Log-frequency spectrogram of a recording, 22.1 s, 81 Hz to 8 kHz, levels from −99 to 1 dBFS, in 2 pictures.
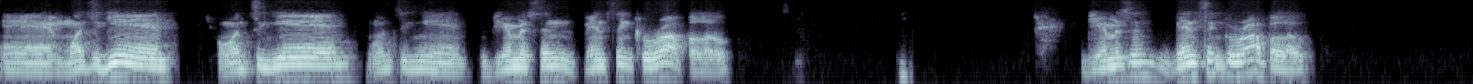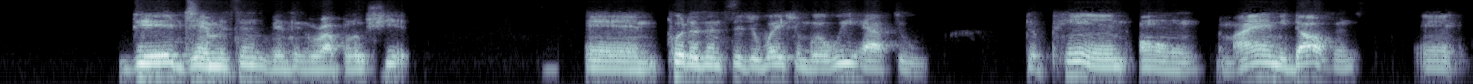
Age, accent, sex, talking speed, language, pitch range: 30-49, American, male, 90 wpm, English, 95-115 Hz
